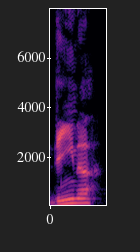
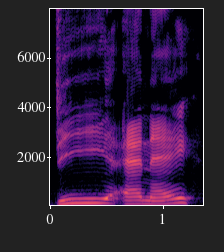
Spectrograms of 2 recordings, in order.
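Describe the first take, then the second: First: The name is said as one two-syllable word. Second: The name is said as three separate letters. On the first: The speaker calls it wrong. "it's not Dina" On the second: The speaker calls it right. "is that how you pronounce this?"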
